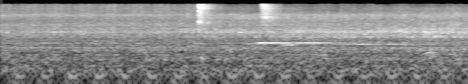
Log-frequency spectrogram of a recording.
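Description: Train rolling along the track at the station: a steady low rumble of wheels on rail. Two short hisses come about two seconds in, and a thin high squeal follows for about a second.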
